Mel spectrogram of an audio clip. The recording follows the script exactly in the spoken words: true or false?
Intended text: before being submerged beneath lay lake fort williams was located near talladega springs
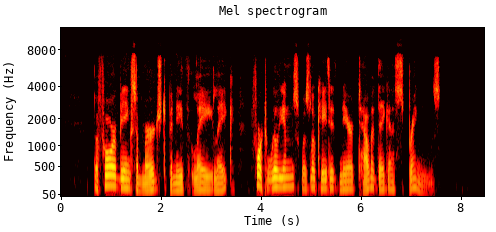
true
